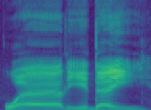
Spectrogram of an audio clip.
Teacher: Bunyi ya-nya ditekan sehingga nadanya lebih tinggi. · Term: Naber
